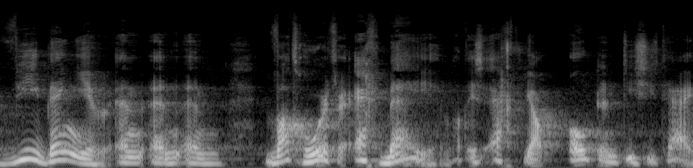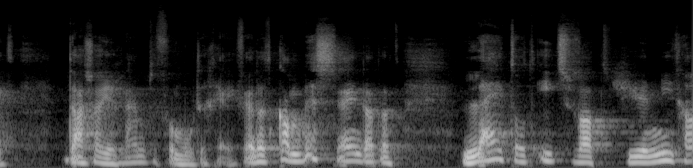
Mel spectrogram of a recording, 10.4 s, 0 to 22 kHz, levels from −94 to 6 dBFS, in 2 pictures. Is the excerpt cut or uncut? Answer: uncut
